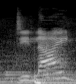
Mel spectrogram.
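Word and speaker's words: delight: Then thought, जी H silent है। डिलाइट, जी H silent है।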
